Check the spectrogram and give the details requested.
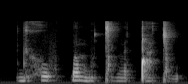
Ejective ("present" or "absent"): absent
